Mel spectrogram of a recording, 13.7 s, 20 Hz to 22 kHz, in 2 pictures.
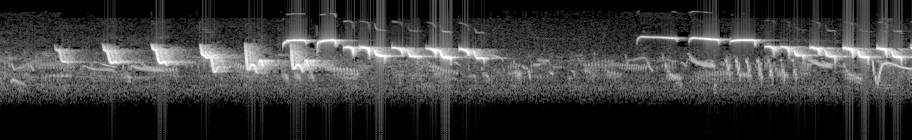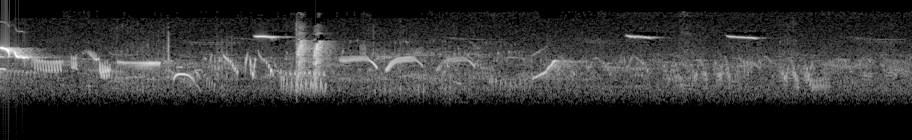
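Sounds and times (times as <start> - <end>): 
Eurasian blue tit whistles and tinkling series: 0.4 - 3.8, 4.8 - 10.0.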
